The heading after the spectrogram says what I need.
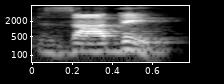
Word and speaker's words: Zadeh: इनका नाम था लोफी ज़ादे, LOTFI, T साइलेंट है, लोफी, और ज़ादे ZADEH साइलेंट है।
